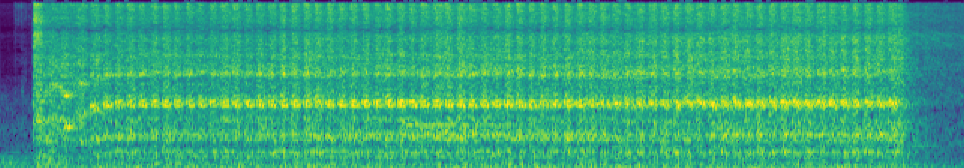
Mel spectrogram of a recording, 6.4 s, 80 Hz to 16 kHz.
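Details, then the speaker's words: 2003 Dodge Ram 1500 4.7 V8 with cylinder 2 misfire code P0302, cranking with pedal floored: steady even cranking rhythm, no uneven beats, so compression sounds balanced and the engine mechanically good. "All right, so to me it sounded pretty even. So that tells me that the mechanical part of the engine is good."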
